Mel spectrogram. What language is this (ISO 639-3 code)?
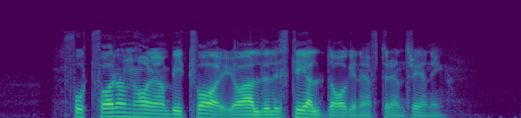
swe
